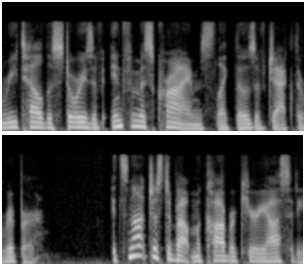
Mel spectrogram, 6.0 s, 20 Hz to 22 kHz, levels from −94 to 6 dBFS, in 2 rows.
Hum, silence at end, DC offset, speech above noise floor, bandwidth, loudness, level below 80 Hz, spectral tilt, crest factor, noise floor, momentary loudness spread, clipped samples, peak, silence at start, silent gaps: none; 0 s; under 0.1%; 37 dB; 12 kHz; -20 LUFS; -48 dBFS; -5 dB/octave; 16 dB; -57 dBFS; 8 LU; under 0.1%; -4 dBFS; 0 s; none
